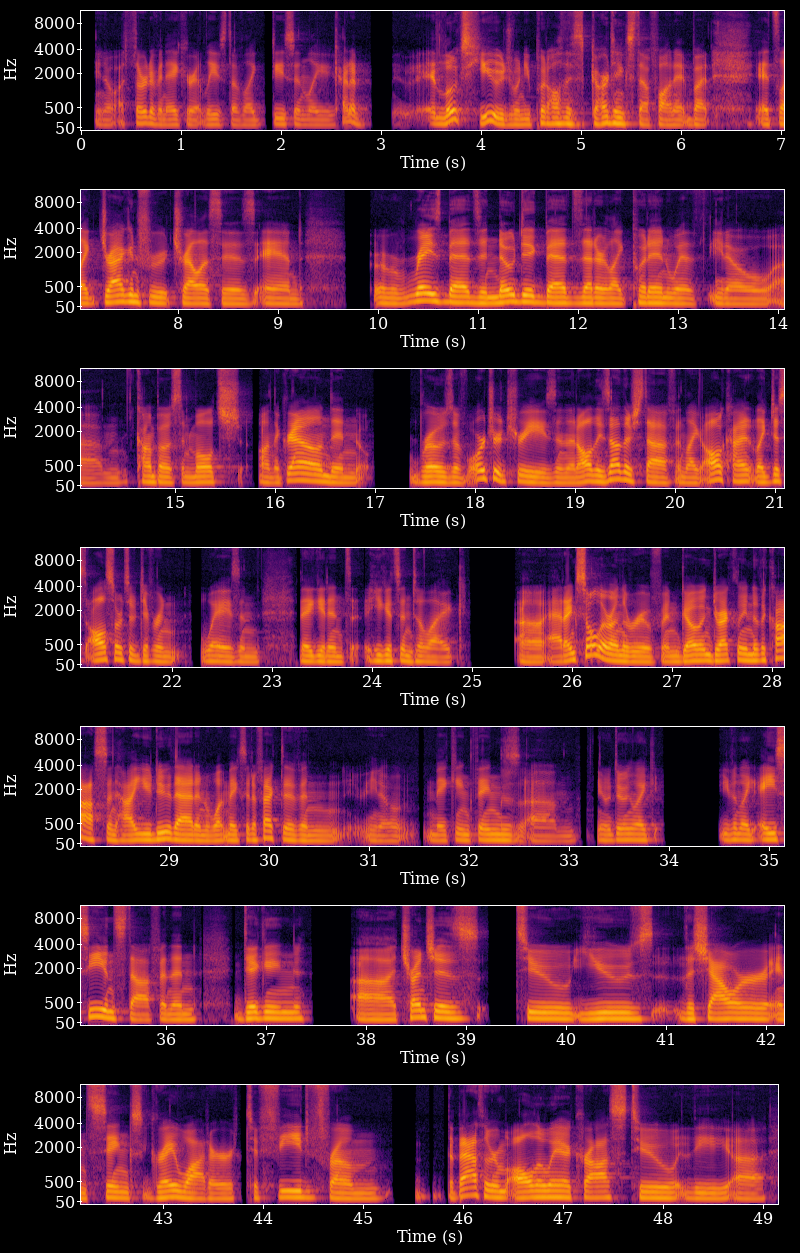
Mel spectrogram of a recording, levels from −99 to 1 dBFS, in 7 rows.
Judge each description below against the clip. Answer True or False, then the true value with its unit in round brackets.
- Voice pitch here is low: True (115 Hz)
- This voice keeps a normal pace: True (180 wpm)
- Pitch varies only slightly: False (3.0 semitones)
